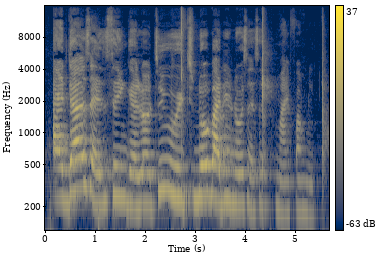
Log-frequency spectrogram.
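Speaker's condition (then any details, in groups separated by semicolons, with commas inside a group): Cerebral palsy; from birth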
